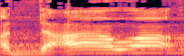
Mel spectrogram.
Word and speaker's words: الدعاوى: الآن باب الدعاوى والبينات، تنطق الدعاوى والدعاوي، جمعها دعاوى وهي الادعاء دعوى، الدعاوى والدعاوي، الدعاوي والبينات بكسر الواو وبفتحها. المؤلف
